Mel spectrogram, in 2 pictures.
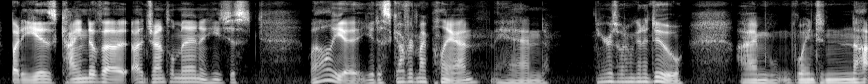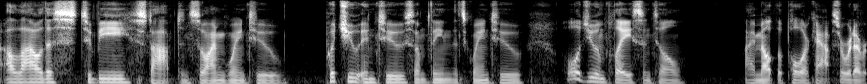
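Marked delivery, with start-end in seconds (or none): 3.1-17.1 put-on slow, understated villain voice. Describing a villain character's scene, imitating Schubert, slow and low-key. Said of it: "He speaks slowly".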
